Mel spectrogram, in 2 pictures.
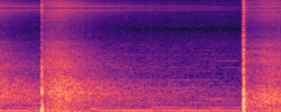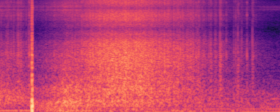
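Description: Fireworks going off: three sharp bangs in the first three seconds or so, then a dense crackle that swells and fades over about two seconds as a shell's scattered stars burn out.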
